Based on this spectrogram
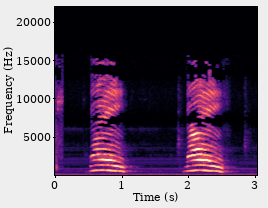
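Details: Talking parrot giving two drawn-out meow imitations, each about half a second, harmonic and slightly falling, separated by a pause, with a steady low hum indoors.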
